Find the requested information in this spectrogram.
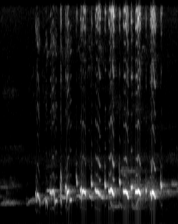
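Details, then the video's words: Yellow-vented bulbul singing as a bird lure: a continuous, babbling warble of fast liquid notes that rises slightly and holds steady for about two seconds. "suara burung trucuk gacor RAJA PIKAT pandai memancing bunyi trucukan bahan dan ombyokan"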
